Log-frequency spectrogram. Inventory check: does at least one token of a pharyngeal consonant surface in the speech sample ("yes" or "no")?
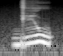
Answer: no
